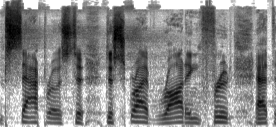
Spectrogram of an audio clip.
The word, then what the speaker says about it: sapros: Actually, the Greek word that's used here is a word, something along the lines of sapros. I'm probably pronouncing it wrong, but it's S-A-P-R-O-S, sapros, which literally translated means worthless.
